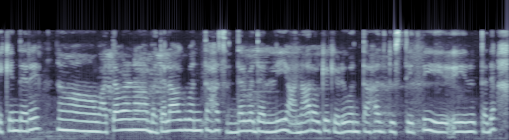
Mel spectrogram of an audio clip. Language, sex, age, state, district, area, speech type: Kannada, female, 30-45, Karnataka, Tumkur, rural, spontaneous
